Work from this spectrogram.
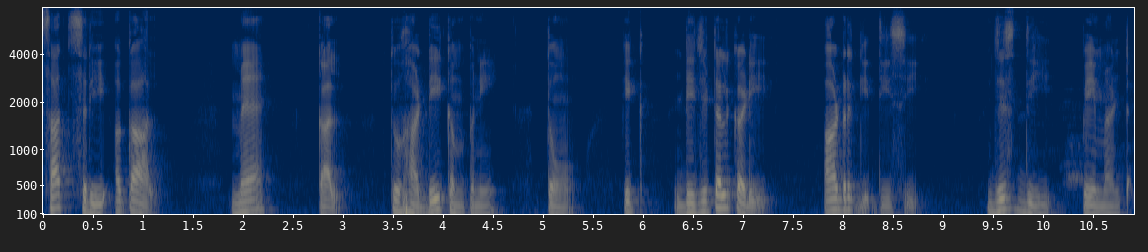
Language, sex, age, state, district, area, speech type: Punjabi, male, 18-30, Punjab, Amritsar, urban, spontaneous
